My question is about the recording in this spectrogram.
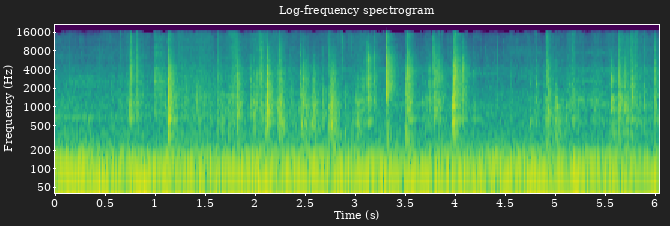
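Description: Hard plastic housing of a National vacuum cleaner being handled and pulled apart around its motor: a dozen or so irregular sharp clicks and knocks, over a steady low hum.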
